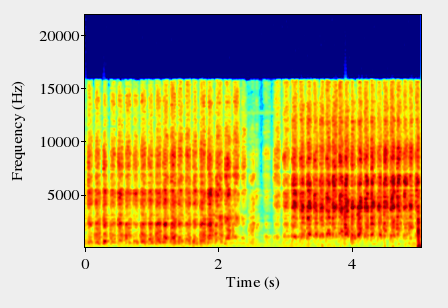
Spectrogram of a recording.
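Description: A large hand file rasping rapidly back and forth across a cut airsoft gun part to flatten the edge. It eases off briefly about halfway, then resumes louder.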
